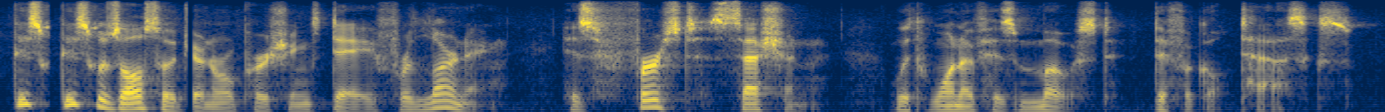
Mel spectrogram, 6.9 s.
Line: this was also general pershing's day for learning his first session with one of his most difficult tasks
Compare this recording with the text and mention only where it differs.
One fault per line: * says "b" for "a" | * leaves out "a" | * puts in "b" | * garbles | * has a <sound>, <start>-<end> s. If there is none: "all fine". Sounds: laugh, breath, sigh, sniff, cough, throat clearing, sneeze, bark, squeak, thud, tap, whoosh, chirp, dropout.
* puts in "this"
* has a dropout, 0.9-1.0 s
